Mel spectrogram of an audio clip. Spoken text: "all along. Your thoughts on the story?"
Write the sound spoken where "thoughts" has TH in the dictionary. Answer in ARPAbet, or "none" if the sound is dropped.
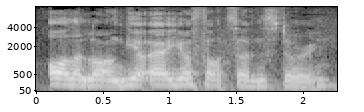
TH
